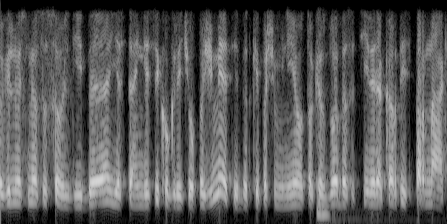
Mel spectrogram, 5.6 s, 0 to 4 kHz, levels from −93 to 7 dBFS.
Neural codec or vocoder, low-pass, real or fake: none; 3.6 kHz; real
